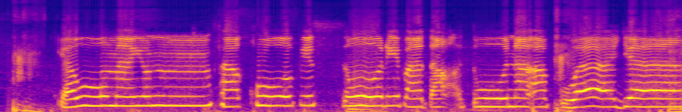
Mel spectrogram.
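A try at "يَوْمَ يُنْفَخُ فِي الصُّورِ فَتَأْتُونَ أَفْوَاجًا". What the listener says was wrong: Hati-hati panjang pendeknya. Yauma yunfakhu fi, khunya tidak panjang tapi pendek. Yauma yunfakhu fis su, fis itu alir dulu baru su ya. Fis suri fata'tuna itu hamzah sukun, tidak fata'tuna itu masuk ke ain sukun ya, berubah hurufnya. Hati-hati kalau berubah huruf merubah maknanya nih, jauh sekali.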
